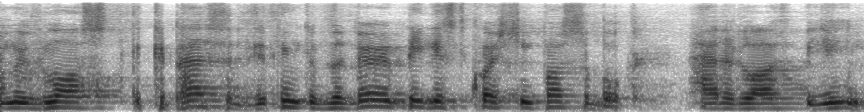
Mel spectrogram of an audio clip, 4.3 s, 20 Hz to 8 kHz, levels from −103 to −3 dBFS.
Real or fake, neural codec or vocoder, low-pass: fake; codec, 44.1 kHz, 2.6 kbps, SNAC; 7.2 kHz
